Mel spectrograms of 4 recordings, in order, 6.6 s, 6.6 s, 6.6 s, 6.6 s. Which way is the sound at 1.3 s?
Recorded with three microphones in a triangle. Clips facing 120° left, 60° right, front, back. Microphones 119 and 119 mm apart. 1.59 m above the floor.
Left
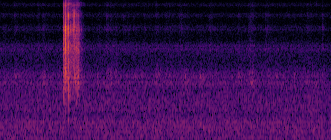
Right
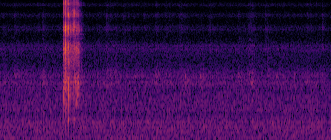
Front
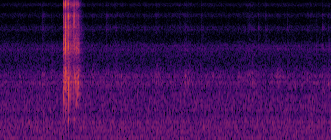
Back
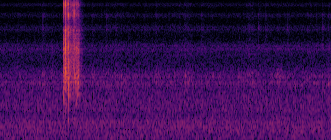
55° right.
